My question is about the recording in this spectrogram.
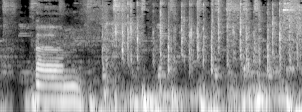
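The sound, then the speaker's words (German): A brief hummed, voice-like tone gives way to a rapid, irregular run of keystrokes on a new, very quiet computer keyboard, clearly audible, clattering steadily for a few seconds. “Die neue Tastatur ist spitze.”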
